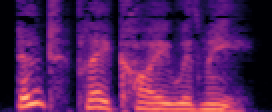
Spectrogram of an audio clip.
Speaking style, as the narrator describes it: she snapped

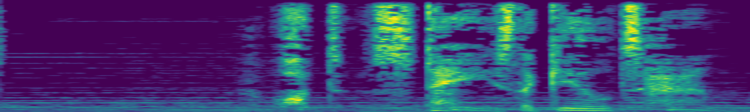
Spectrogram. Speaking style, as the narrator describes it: Jessica whispered

